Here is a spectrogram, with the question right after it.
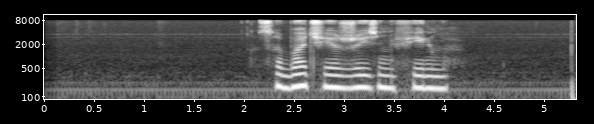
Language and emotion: Russian, sad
